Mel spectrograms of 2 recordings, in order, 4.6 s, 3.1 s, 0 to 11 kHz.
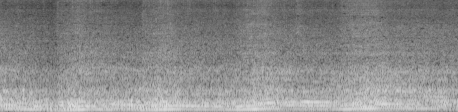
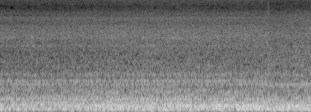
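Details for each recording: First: Honda Beat Street before repair, fuel pump pressure under 30 psi (spec 40–50 psi): revs climb hesitantly, then sag and hang without picking up cleanly. Engine bogging from low fuel pressure. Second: Honda Beat Street, fuel pressure back to 40 psi (spec 40–50 psi): low steady engine hum with even tone, no stumble or surging. Normal running.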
